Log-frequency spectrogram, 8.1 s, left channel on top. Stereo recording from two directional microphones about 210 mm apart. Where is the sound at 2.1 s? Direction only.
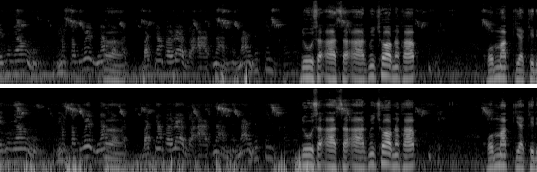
30° right (ahead or behind).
